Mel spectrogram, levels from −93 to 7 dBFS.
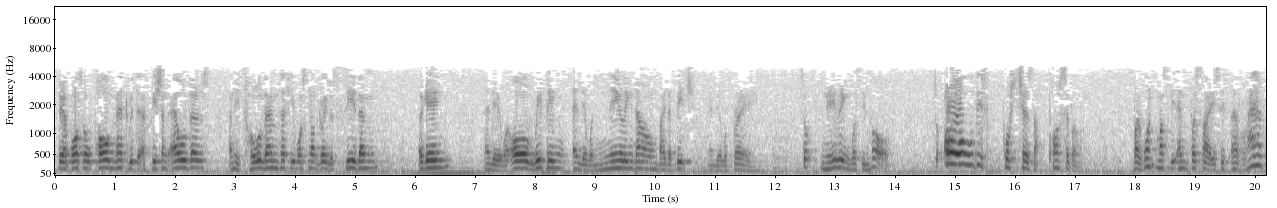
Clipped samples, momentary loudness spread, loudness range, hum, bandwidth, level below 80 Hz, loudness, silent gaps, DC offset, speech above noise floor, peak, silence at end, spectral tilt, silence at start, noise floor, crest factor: under 0.1%; 17 LU; 9 LU; none; 5.2 kHz; -52 dBFS; -29 LUFS; none; under 0.1%; 22 dB; -12 dBFS; 0 s; -6.5 dB/octave; 0 s; -51 dBFS; 18 dB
